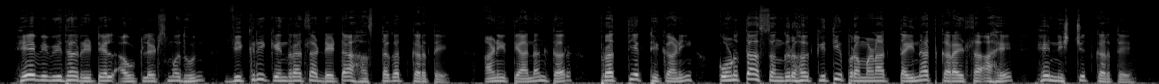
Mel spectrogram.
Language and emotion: Marathi, neutral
